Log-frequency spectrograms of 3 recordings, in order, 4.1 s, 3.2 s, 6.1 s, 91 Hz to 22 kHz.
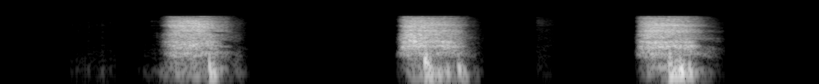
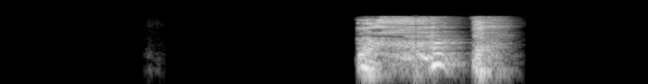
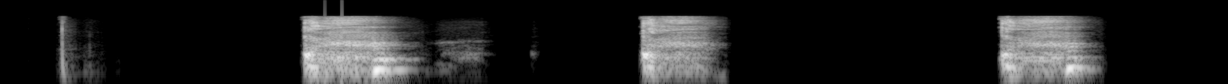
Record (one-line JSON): {"exhalation_length": "4.1 s", "exhalation_amplitude": 24443, "exhalation_signal_mean_std_ratio": 0.36, "cough_length": "3.2 s", "cough_amplitude": 26694, "cough_signal_mean_std_ratio": 0.34, "three_cough_length": "6.1 s", "three_cough_amplitude": 27567, "three_cough_signal_mean_std_ratio": 0.33, "survey_phase": "beta (2021-08-13 to 2022-03-07)", "age": "18-44", "gender": "Female", "wearing_mask": "No", "symptom_cough_any": true, "symptom_fatigue": true, "symptom_headache": true, "symptom_other": true, "smoker_status": "Ex-smoker", "respiratory_condition_asthma": false, "respiratory_condition_other": false, "recruitment_source": "Test and Trace", "submission_delay": "2 days", "covid_test_result": "Positive", "covid_test_method": "LFT"}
